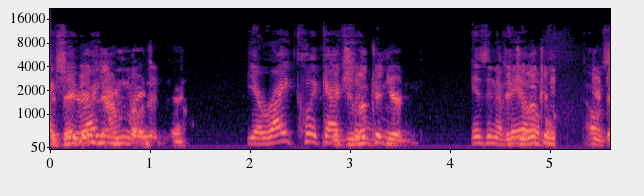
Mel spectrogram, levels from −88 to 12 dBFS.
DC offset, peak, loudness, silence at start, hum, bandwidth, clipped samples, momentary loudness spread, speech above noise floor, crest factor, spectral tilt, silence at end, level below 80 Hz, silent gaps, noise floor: under 0.1%; -2 dBFS; -18 LUFS; 0 s; none; 14 kHz; under 0.1%; 11 LU; 39 dB; 16 dB; -5.5 dB/octave; 0 s; -56 dBFS; none; -56 dBFS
